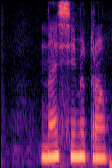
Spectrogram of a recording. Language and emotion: Russian, neutral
